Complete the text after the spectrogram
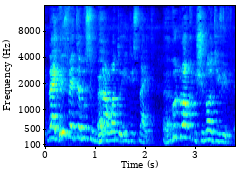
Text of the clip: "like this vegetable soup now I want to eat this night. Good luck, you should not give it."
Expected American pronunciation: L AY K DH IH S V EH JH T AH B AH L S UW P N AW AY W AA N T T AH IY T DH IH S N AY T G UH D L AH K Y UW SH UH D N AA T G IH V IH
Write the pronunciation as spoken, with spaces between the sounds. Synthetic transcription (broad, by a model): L AY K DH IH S F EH T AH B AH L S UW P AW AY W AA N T T AH IY T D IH S N AY T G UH D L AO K Y UW SH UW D N AA T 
